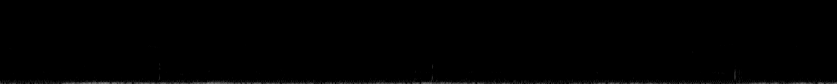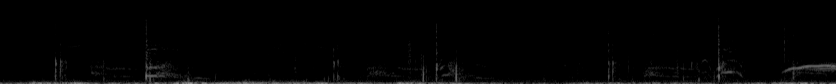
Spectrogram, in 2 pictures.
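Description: Tennis ball struck with rackets in a rally: a series of sharp hits about a second apart, starting about nine seconds in. Birds chirp faintly in the first few seconds.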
